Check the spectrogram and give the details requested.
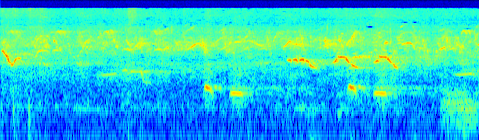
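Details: Early morning in rural Korea: a common cuckoo gives two soft two-note calls near the end, while louder high, slurred songbird phrases dominate the dawn chorus.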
